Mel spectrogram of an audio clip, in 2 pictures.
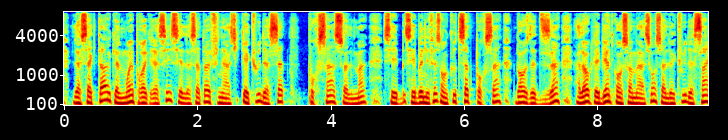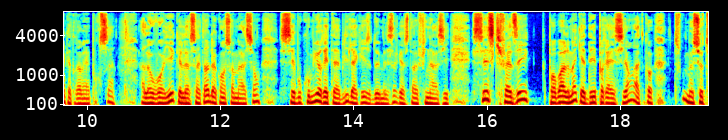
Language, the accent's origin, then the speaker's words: French; Quebec, Canada; parce que je suis Québécois, c'est le gouvernement du Québec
